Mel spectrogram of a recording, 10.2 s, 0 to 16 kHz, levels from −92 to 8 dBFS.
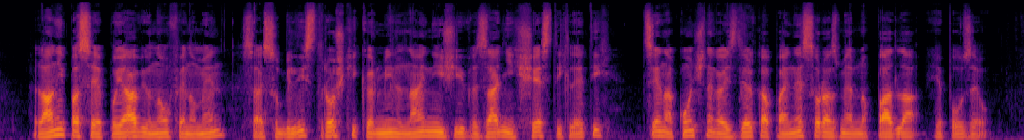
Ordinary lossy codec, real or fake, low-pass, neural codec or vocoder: AAC, 48 kbps; fake; 14.4 kHz; vocoder, 44.1 kHz, 128 mel bands every 256 samples, BigVGAN v2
